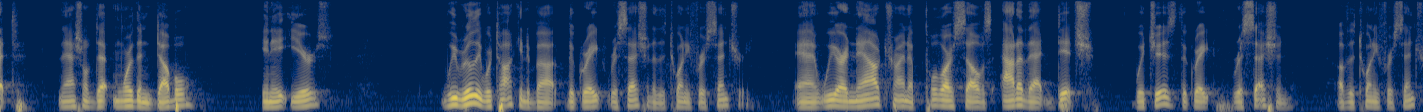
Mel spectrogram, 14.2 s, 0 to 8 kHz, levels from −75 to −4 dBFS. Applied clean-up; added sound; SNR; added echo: none; none; none; none.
